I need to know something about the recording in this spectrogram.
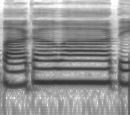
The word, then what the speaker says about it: Bhagavati: Kind of draw out that last syllable, Bhagavati. Okay?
